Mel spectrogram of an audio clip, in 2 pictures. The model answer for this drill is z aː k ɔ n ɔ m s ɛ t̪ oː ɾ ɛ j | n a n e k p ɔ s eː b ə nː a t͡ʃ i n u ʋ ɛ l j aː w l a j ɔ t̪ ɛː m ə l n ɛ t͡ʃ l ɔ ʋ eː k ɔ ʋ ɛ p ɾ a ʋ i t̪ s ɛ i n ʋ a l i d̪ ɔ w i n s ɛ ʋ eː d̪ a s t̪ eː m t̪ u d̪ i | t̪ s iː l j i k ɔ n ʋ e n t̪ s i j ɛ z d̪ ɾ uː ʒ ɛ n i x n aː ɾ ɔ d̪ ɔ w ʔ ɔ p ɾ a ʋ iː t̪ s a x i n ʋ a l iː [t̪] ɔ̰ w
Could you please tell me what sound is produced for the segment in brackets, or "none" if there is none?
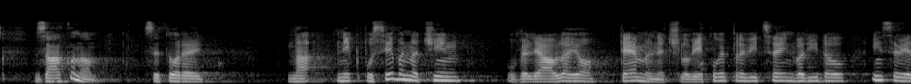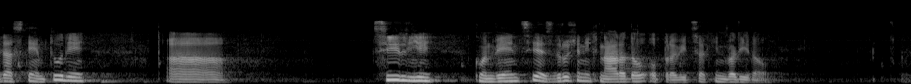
d̪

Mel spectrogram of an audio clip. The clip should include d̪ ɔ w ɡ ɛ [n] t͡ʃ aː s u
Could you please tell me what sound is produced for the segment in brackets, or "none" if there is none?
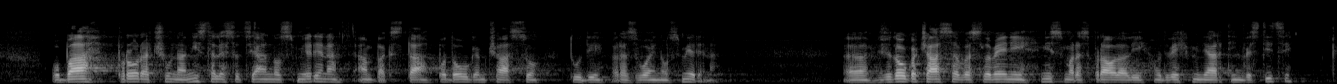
m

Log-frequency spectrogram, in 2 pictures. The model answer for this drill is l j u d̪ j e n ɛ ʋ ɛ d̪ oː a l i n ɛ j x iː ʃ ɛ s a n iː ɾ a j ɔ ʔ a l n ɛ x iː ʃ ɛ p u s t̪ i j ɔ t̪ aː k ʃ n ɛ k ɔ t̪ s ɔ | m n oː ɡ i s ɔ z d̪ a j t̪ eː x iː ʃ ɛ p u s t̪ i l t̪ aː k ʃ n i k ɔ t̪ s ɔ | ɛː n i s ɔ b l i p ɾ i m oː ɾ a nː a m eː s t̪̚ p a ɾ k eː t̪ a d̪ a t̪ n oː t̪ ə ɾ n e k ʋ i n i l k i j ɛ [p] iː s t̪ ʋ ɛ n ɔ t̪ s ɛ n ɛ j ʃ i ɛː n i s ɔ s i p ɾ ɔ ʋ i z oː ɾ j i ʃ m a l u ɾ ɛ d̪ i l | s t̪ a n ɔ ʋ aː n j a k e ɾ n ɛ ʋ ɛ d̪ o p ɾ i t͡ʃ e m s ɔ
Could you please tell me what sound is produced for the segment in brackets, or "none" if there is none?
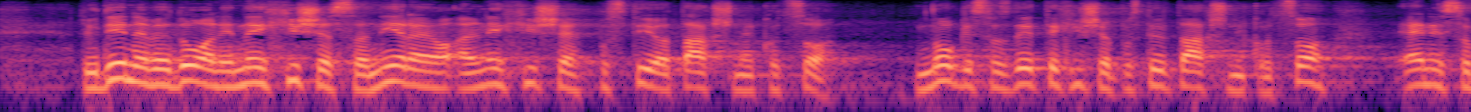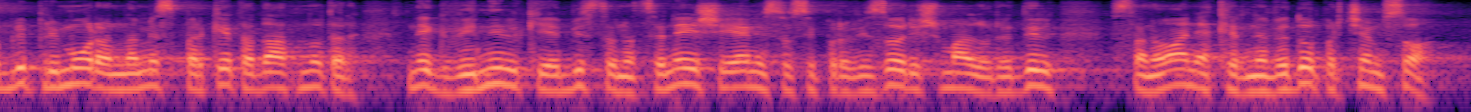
b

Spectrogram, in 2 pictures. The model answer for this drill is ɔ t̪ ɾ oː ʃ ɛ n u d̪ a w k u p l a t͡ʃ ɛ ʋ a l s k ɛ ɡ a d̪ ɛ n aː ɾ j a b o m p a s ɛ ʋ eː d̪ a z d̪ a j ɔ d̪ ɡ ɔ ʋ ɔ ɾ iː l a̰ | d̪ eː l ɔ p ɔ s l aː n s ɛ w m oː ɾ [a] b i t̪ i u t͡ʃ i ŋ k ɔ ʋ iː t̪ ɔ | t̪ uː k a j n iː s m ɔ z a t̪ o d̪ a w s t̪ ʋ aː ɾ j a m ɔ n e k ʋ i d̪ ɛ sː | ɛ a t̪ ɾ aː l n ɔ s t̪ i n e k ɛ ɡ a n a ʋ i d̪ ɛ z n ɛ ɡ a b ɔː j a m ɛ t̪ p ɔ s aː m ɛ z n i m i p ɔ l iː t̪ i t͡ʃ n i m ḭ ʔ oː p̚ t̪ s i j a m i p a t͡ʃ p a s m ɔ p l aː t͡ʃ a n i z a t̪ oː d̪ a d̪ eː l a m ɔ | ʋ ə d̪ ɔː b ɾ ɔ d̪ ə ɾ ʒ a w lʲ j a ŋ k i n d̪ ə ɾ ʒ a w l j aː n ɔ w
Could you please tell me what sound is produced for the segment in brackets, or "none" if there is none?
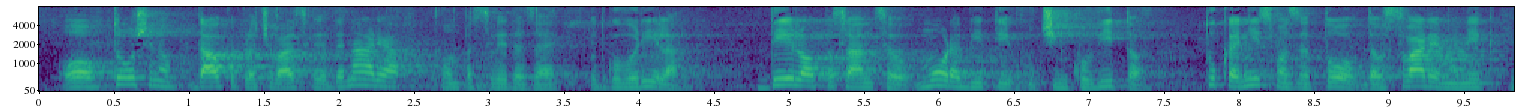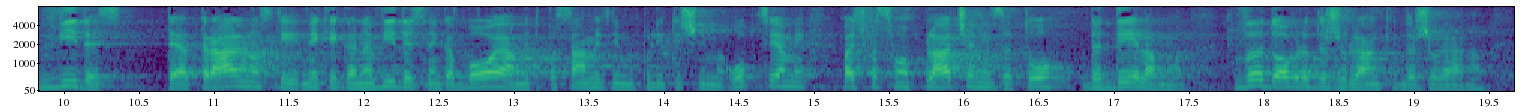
a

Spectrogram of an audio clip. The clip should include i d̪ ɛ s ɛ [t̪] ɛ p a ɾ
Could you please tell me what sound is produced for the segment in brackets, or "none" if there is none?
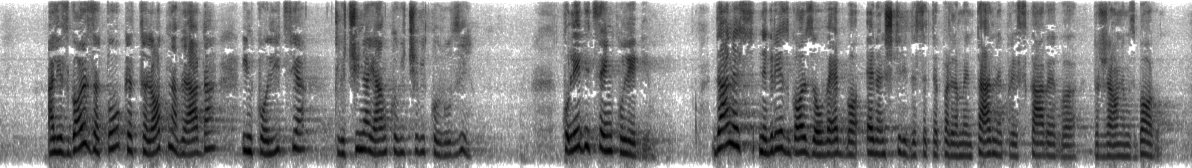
t̪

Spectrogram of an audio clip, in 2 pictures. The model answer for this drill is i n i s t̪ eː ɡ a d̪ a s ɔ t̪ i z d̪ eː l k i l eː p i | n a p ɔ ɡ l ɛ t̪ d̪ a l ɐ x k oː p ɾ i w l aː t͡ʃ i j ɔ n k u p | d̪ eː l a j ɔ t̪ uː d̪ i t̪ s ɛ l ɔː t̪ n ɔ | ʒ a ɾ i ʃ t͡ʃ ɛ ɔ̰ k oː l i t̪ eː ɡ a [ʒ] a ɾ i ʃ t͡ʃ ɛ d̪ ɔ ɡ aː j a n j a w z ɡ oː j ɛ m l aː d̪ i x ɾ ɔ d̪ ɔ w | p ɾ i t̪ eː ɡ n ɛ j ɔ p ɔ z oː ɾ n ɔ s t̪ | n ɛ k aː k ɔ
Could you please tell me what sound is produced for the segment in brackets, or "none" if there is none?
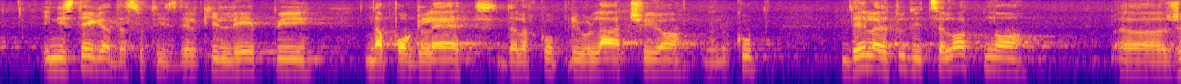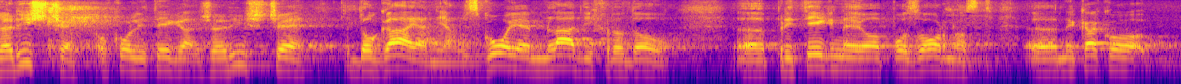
ʒ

